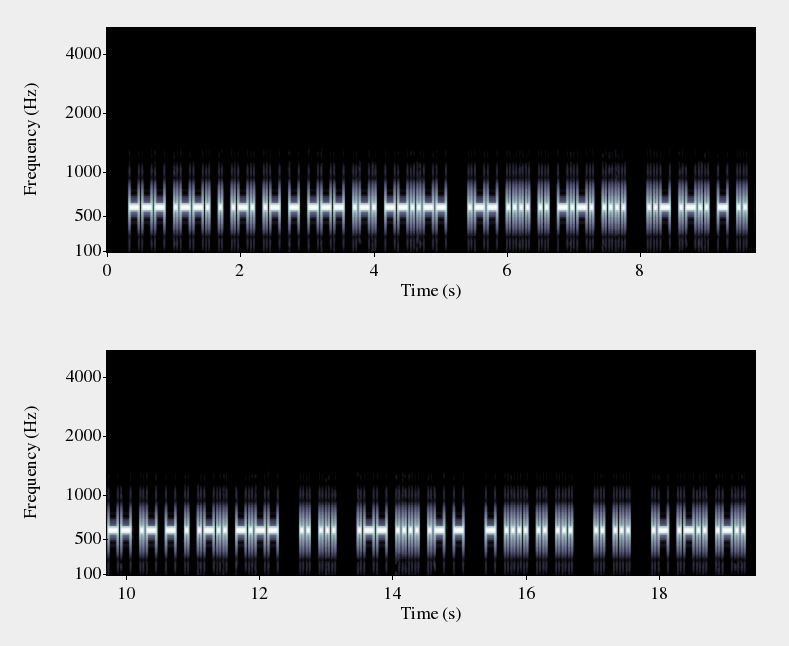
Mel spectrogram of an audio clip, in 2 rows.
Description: Morse code, heard as a keyed tone, about 25 wpm, 600 Hz. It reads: OPERATOR, WHICH ULTIMATELY IS WHAT THIS IS ALL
